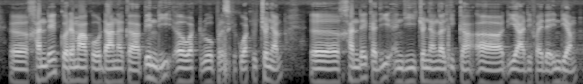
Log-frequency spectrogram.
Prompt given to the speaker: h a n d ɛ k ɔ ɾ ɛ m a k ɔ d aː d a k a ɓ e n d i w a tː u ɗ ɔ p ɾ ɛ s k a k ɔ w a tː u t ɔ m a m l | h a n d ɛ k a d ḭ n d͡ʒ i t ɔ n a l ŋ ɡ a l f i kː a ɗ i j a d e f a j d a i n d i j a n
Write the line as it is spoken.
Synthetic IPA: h a n d ɛ k ɔ ɾ ɛ m a k ɔ d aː n a k a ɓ e n d i w a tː u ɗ ɔ p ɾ ɛ s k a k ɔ w a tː u t͡ʃ ɔ ɲ a l | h a n d ɛ k a d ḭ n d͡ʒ i t͡ʃ ɔ ɲ a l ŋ ɡ a l h i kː a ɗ i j a d i f a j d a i n d i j a m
